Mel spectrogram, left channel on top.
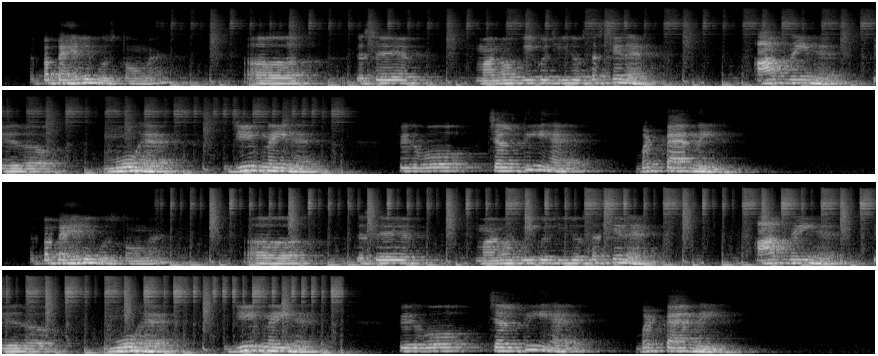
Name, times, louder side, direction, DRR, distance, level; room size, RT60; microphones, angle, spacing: voice 1, 0.4-1.7 2.4-4.1 4.7-6.5 7.5-8.4 8.7-9.3 9.7-10.5 11.0-11.9 12.7-14.6 15.1-16.0, equal, 20° left, 0 dB, 2.6 m, -20 dB
sound 1, 1.5-12.2, right 6 dB, 45° right, 0.7 m, -31 dB
15.0 x 8.3 x 8.6 m, 0.82 s
head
